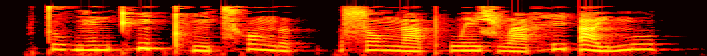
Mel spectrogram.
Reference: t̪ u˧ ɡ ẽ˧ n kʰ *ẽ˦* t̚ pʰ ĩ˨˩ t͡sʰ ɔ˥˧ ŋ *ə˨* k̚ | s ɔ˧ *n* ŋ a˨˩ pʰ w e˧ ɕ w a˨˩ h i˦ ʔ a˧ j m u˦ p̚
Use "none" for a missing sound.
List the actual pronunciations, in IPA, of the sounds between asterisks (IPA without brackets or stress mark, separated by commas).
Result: ĩ˦, ə˨, none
